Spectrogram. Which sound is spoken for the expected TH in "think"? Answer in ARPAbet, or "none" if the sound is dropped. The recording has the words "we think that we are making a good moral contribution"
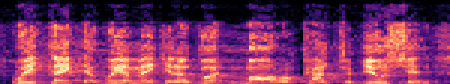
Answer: TH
